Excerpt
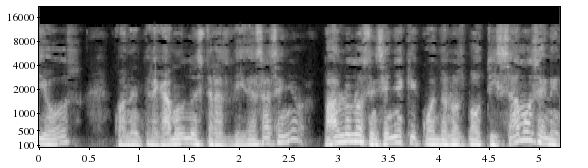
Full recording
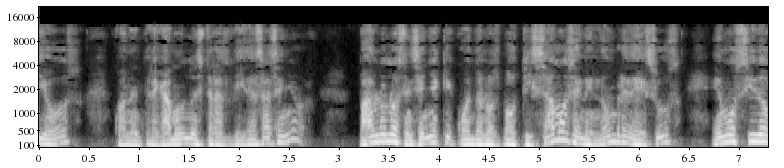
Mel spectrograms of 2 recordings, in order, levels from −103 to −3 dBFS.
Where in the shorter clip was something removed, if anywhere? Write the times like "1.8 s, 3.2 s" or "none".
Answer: 2.8 s

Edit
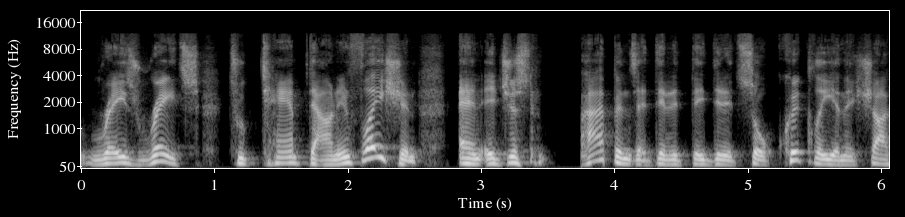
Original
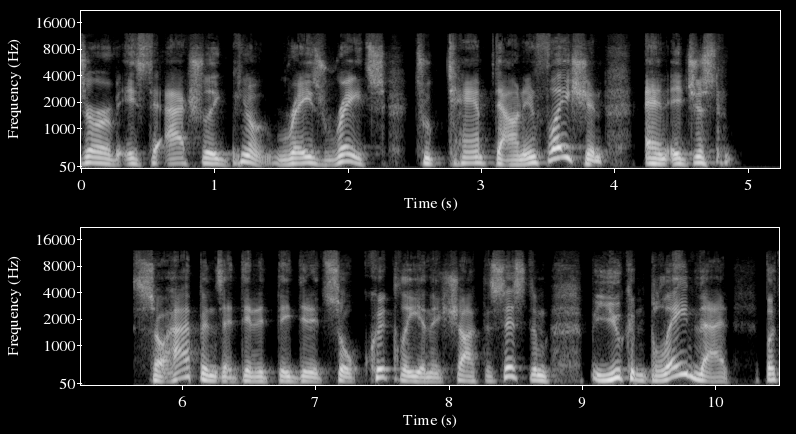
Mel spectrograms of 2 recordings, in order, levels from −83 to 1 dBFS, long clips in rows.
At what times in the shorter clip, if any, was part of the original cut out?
3.8 s

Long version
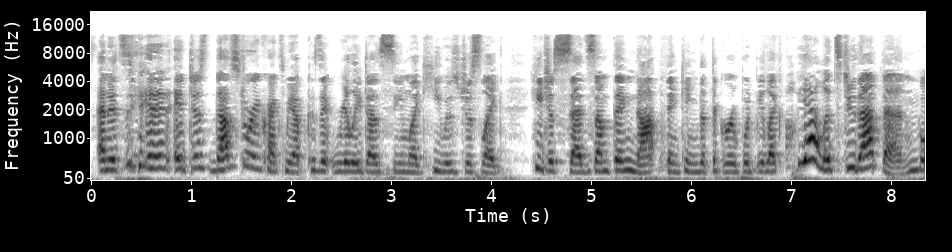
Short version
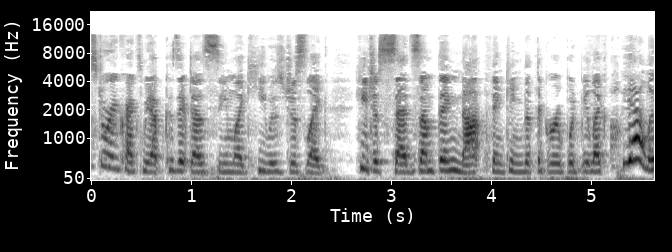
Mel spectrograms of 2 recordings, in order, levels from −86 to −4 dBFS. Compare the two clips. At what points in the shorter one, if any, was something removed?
1.0 s

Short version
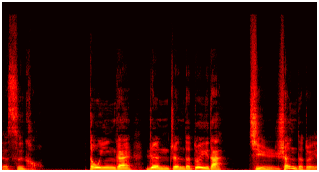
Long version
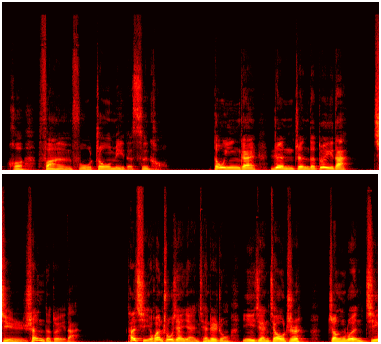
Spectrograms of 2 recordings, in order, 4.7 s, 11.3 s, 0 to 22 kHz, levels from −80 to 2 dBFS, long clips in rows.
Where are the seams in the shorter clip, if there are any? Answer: none

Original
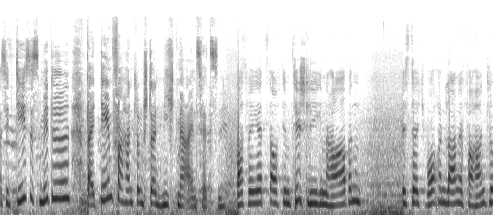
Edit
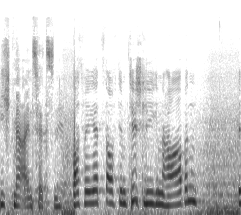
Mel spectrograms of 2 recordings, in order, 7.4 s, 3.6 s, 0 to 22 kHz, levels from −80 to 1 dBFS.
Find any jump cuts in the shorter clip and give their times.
none

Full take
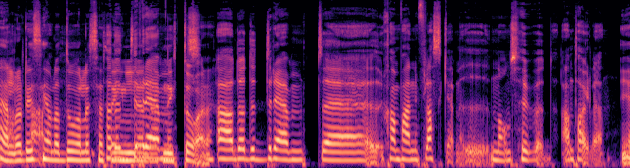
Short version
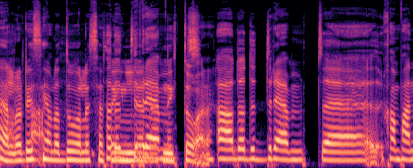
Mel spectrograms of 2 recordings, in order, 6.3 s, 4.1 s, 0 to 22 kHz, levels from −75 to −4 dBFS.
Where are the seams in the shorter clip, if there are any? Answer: none

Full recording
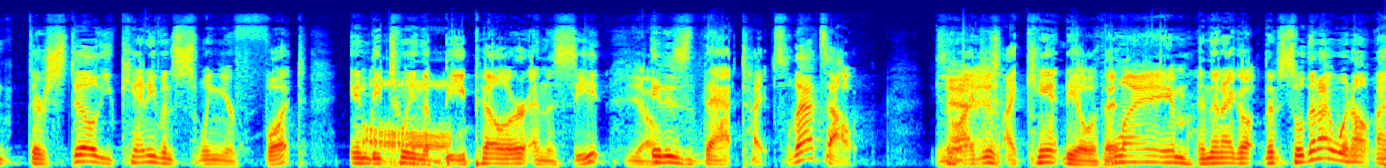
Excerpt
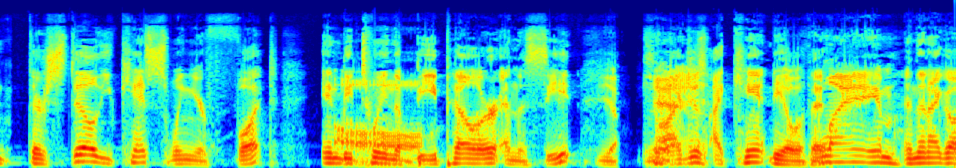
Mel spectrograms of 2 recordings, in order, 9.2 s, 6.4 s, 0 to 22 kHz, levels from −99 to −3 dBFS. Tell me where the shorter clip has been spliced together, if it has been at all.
1.0 s, 4.1 s

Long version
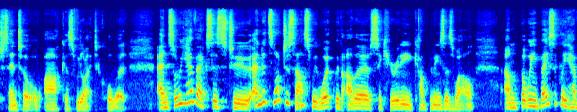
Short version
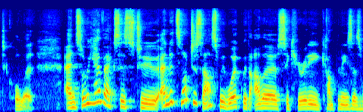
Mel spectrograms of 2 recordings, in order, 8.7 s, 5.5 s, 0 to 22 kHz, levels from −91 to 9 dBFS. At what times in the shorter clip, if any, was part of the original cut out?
none

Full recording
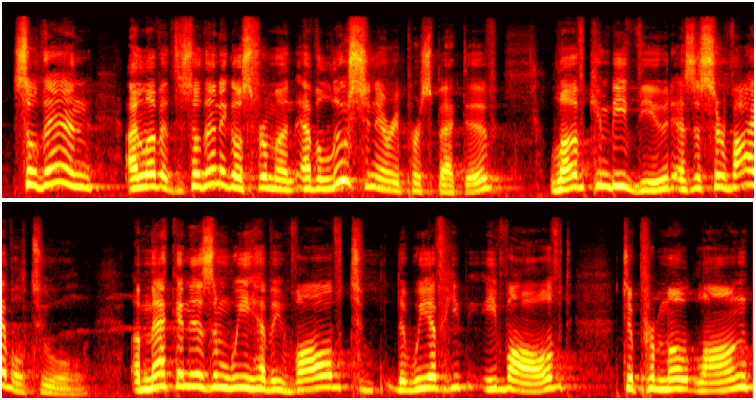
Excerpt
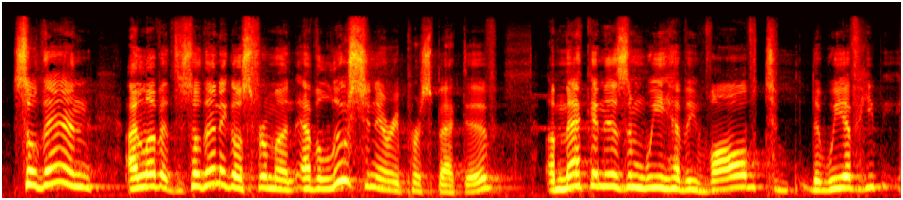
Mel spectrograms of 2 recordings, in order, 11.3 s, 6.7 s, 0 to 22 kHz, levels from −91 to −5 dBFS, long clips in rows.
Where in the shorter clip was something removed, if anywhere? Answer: 4.0 s

